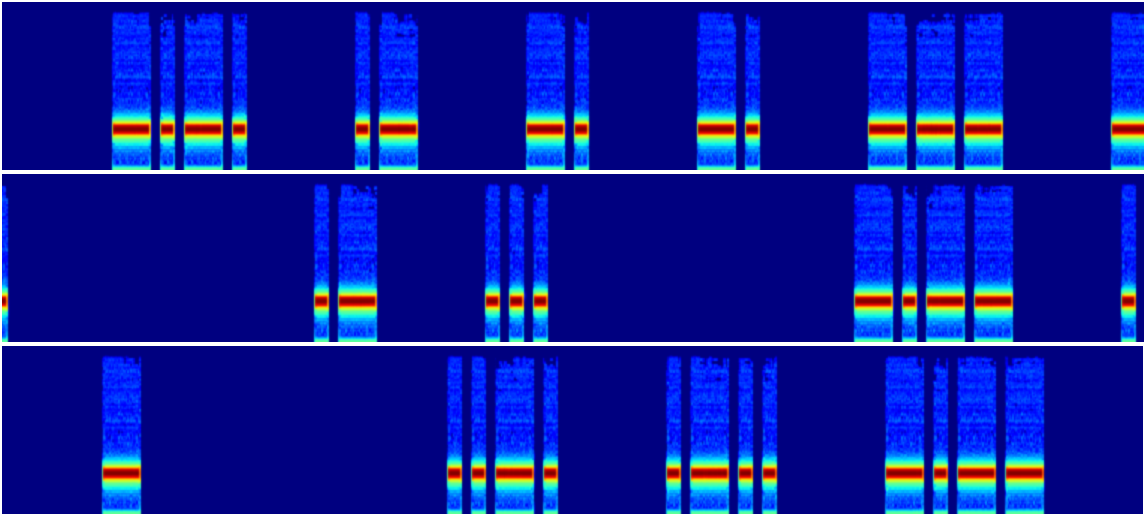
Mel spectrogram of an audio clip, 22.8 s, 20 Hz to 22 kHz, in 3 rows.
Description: Morse code, heard as a keyed tone, about 15 wpm, spaced as for 8 wpm, 1000 Hz. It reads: CANNOT AS YET FLY
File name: qotdfiles / 8wpm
